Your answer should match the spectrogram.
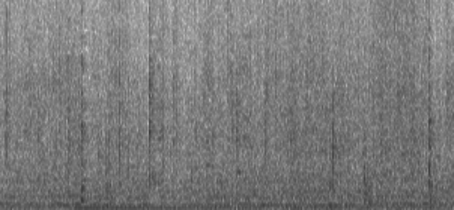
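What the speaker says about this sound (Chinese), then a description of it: "炒干水分之后呢，加入准备好的香料，把火调小一点，继续的煸炒" Beef and spices stir-fried in a wok over lowered heat: a dense, steady sizzle with occasional spatula scrapes, close and fairly loud, with no voices.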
